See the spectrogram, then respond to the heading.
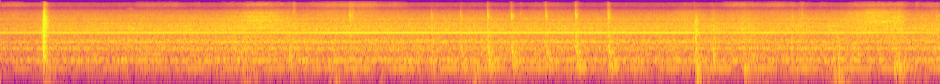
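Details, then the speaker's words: Cabin power cabinet after use: a loud, steady whirring with a thin high tone from the inverter's cooling fan running hard; this is normal. "So, we got to wait before we film the outro cuz the inverter fan is very noisy."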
